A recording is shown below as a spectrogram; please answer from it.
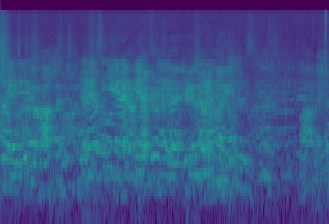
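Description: Overlapping chatter of several people talking at once, with music in the background.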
